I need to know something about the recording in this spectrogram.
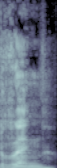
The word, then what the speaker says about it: regn: Finally, ng is pronounced [ŋ], and on a similar note, the digraph gn results in the interesting cluster of , like in the word regn.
